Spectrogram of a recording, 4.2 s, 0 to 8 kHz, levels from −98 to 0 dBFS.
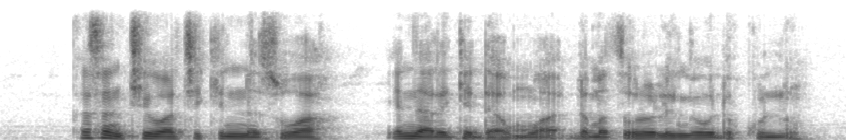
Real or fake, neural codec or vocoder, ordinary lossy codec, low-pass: fake; vocoder, 22.05 kHz, 80 mel bands, Vocos; none; 7.2 kHz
